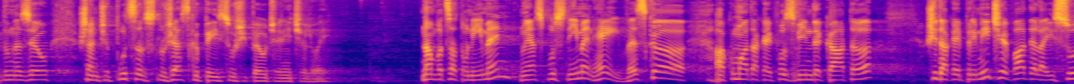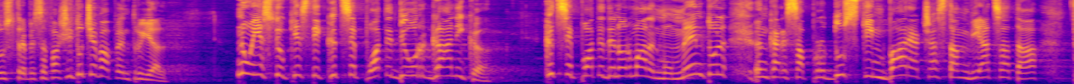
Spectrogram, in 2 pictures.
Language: Romanian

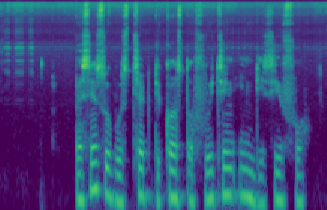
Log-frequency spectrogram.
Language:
Nigerian Pidgin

